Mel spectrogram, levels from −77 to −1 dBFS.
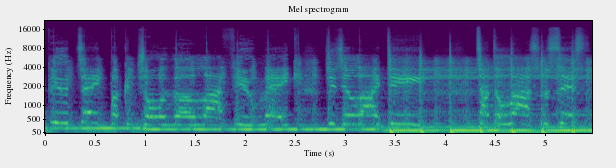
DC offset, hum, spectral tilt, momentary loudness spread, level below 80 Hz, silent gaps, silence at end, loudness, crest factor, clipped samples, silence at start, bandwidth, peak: under 0.1%; none; -5.5 dB/octave; 4 LU; -32 dBFS; none; 0 s; -22 LUFS; 16 dB; under 0.1%; 0 s; 17 kHz; -6 dBFS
